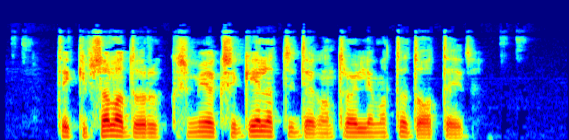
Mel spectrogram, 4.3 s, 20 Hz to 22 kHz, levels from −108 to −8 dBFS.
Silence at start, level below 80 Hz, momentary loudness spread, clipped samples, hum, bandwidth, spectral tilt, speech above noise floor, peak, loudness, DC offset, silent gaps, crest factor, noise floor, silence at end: 0.45 s; -62 dBFS; 11 LU; under 0.1%; none; 9.4 kHz; -3.5 dB/octave; 39 dB; 0 dBFS; -20 LUFS; under 0.1%; none; 22 dB; -59 dBFS; 0.75 s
